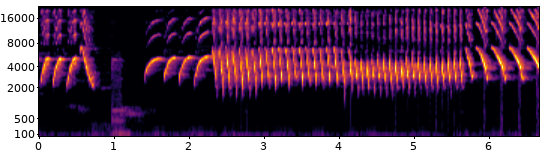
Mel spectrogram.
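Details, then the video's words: Canary bait song: a few arched whistles, a brief silence with a faint click, more curved notes, then a long steady rapid trill of short chirps lasting several seconds before ending on louder arched notes. "PANCINGAN KENARI MACET GACOR NEMBAK RAPAT CUIT CUIT DIJAMIN AUTO BUNYI KALO DENGER KENARI INI!"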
